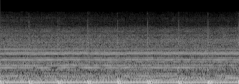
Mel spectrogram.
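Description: Live heavy rock band playing: a fast, steady drum beat under a long held note that sustains through the whole stretch.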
